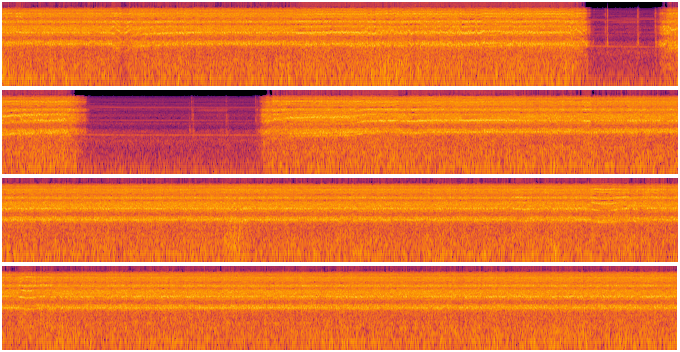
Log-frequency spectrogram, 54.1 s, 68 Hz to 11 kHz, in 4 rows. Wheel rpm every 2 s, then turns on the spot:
240, 210, 230, 220, 210, 170, 70, 100, 0, 110, 220, 230, 230, 230, 230, 230, 230, 240, 230, 230, 230, 230, 230, 230, 230, 230, 230.
none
